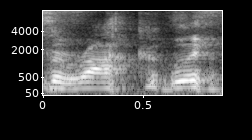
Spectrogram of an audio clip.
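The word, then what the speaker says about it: Cîroc: a see Terry as in the drink it's Ciroc I know he did it on purpose it's spelled s I are a CH Surratt but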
